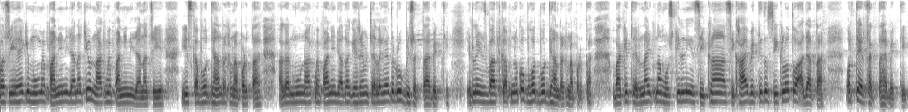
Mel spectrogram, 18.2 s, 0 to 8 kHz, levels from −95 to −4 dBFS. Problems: background sounds at intervals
